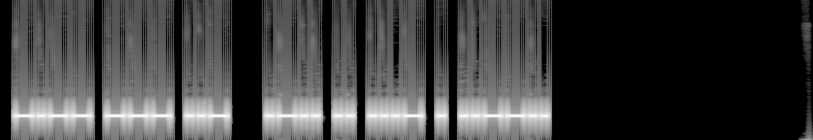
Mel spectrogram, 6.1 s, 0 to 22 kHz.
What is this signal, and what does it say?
Morse code, heard as a keyed tone, about 28 wpm, 700 Hz. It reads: YOU LIVE?
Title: Sentences from Top 1000 Words - Review Part 4 - 28wpm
